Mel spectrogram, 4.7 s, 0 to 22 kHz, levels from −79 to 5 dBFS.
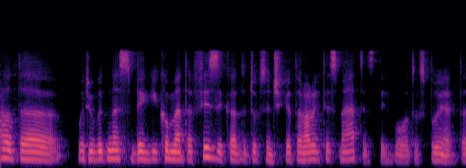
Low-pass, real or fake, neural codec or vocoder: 7.2 kHz; fake; codec, 16 kHz, 0.3 kbps, FocalCodec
